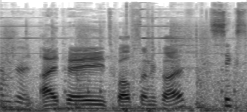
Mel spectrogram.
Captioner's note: cash register chiming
